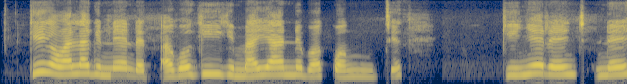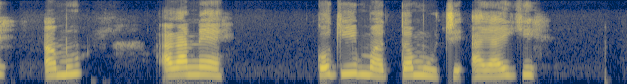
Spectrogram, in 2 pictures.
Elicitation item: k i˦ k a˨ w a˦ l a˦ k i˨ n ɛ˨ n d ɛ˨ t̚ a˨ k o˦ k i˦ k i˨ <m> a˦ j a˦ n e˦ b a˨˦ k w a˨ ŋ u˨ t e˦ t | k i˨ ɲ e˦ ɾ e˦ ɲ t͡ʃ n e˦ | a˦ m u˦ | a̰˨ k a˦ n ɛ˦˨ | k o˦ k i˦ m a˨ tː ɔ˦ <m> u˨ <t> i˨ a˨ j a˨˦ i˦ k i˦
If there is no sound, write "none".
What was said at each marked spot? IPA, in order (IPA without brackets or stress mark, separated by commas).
m, m, t͡ʃ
